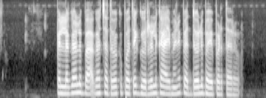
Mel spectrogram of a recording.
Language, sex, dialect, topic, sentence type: Telugu, female, Utterandhra, agriculture, statement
